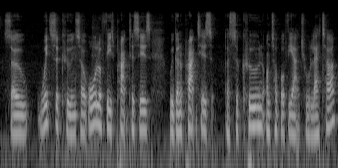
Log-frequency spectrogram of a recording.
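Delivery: ordinary delivery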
